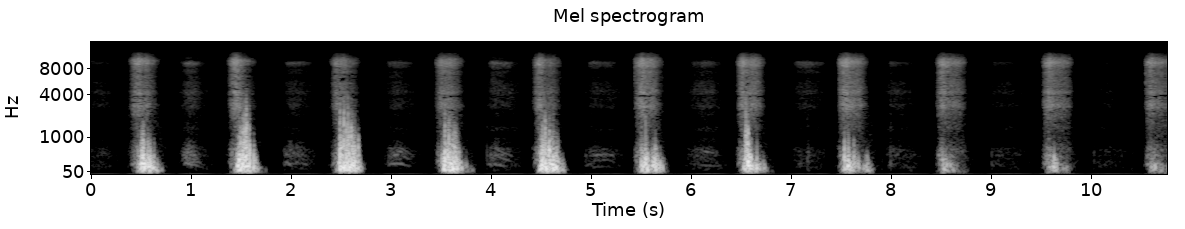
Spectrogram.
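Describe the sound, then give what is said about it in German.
Forceful pulsed exhalations during a pelvic floor breathing exercise: many sharp, breathy puffs in a steady, regular rhythm, with softer breaths between them. “Und beim Ausatmen, bei diesem stoßweise Ausatmen, den Bauch einziehen und der Beckenboden ist nochmal ein bisschen mehr in Aktion.”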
